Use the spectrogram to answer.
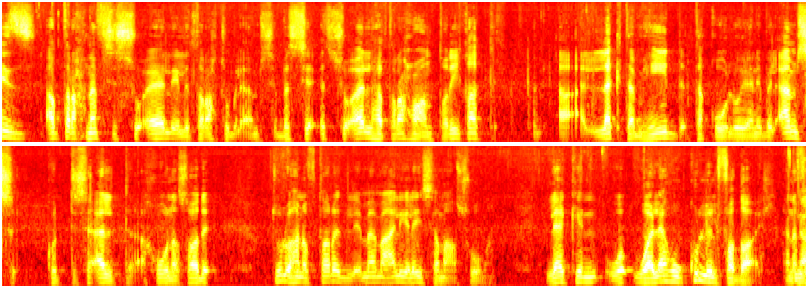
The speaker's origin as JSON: {"language": "Arabic", "country": "Egypt", "said": "عندنا في مصر بنقولها بالعامية"}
